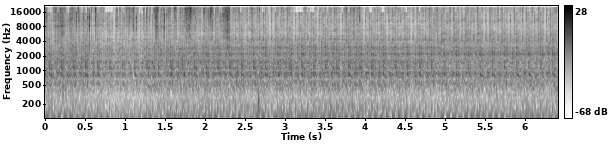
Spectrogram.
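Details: 2009 Ural Sahara Limited Edition 2WD sidecar, carbureted twin, under 9,000 km, kick-started without enrichment shortly after running, chilly day: even low thumping idle at about three pulses per second, steady with no misses or knocks; healthy.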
